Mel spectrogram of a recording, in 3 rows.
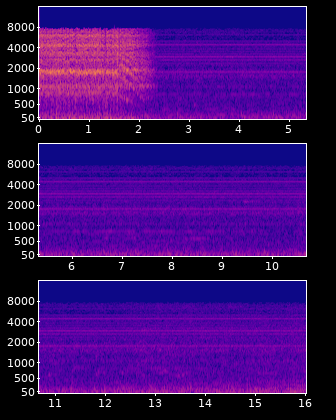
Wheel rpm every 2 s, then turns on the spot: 210, 10, 0, 0, 0, 0, 0, 0.
none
